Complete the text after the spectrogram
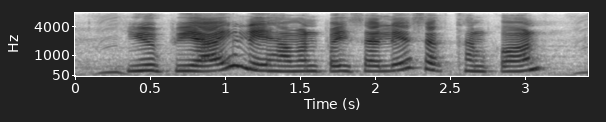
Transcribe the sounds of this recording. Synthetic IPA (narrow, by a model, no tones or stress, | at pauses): jupiaileɦəmənpəɪsalesəkt̪ʰənkən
